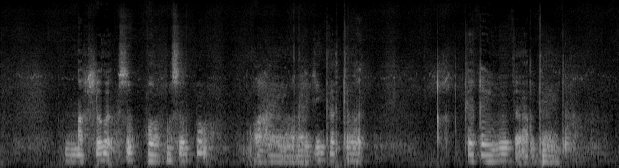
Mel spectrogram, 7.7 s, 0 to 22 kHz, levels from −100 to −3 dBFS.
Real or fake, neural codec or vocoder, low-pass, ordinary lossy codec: fake; codec, 44.1 kHz, 1.7 kbps, Pupu-Codec; none; none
